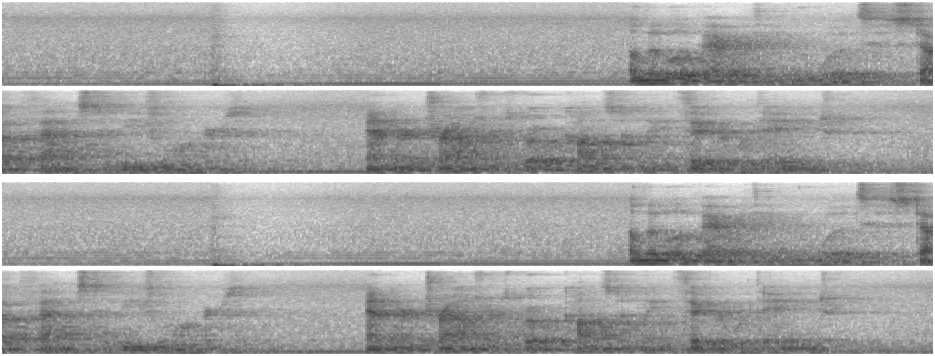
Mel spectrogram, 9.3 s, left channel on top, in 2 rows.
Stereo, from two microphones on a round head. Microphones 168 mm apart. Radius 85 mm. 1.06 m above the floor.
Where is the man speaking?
30° right (ahead or behind), 1.6 m.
